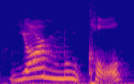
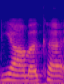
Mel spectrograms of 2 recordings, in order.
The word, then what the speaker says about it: yarmulke: i went a step further i went yarmulkel like urkel and you even so you you not only pronounce the word wrong but you also flipped two of the letters in it i didn't pronounce it wrong because after the second time i saw it i realized it was the word yamaka and i had just never seen it written before but the first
